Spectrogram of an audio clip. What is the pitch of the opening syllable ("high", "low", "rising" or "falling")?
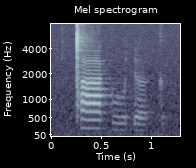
high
